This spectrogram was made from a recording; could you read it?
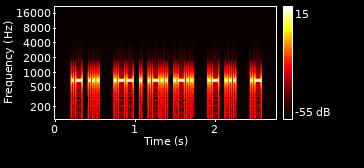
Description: Morse code, heard as a keyed tone, about 44 wpm, 700 Hz. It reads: AS WELL AS A
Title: Sets of 4 Words 45wpm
